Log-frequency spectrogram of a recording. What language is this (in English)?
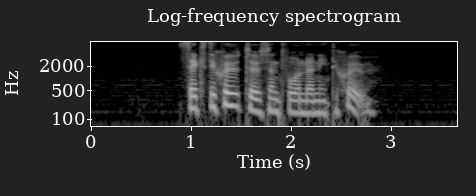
Swedish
